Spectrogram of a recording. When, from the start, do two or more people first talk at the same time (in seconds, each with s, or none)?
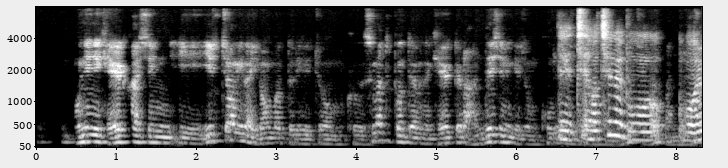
6.5 s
